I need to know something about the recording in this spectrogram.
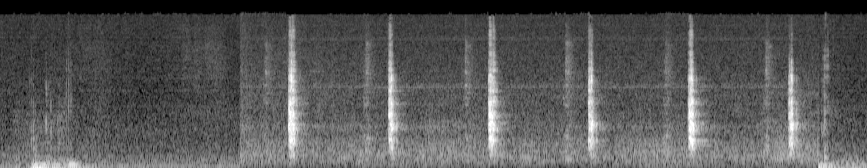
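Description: A clock ticks steadily, about one sharp tick per second, six clear beats after a low rumble at the start and before another at the end.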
